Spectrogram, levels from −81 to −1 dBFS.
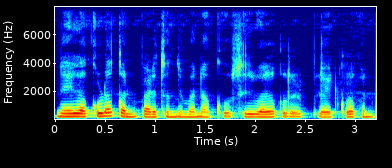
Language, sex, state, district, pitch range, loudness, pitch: Telugu, female, Andhra Pradesh, Guntur, 185-210 Hz, -17 LUFS, 190 Hz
